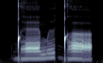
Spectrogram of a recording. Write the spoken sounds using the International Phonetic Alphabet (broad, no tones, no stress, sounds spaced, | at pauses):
ɡ͡ǃ ɛː m ɨː ɡ͡ǃ ɐː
